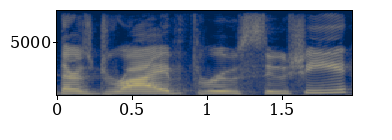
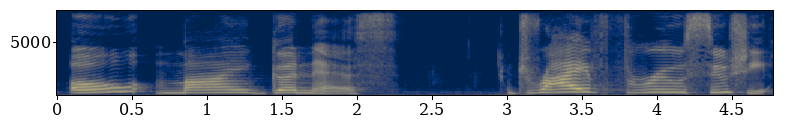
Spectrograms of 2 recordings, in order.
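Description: First: Drive-through said slowly with a rising, disbelieving lilt; surprised question. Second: Very slow, stretched-out disbelief on Drive-through sushi; stunned disbelief. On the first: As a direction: ask about drive-through in slow disbelief. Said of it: "this is where the conversation gets interesting". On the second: Reacting to the sushi photo. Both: Real, not acted.

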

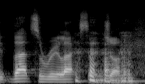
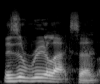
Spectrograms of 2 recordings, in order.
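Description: First: Mock American accent. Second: Said in the usual way. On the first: Shown as a demonstration. British guest teasing his American host, in a mock American accent. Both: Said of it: "Or I might say".

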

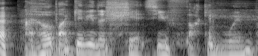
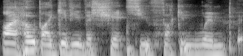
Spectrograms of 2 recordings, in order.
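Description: First: Put-on light Geordie accent, quiet; a hint of Geordie, trailing off. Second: Quoted tough-guy line. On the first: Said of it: "He's this proper Geordie". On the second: Retold or imitated. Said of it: "he has a great line".

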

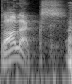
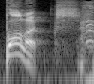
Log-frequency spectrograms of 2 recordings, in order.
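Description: First: Mock German-accented exclamation; hammed-up German officer accent; heavy German accent. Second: High, falling, emphatic exclamation; crisp, confident declaration; clear, with conviction. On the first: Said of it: "with a heavy accent responded". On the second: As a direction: proclaim BOLLOCKS clearly, pitched high. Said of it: "said clearly and with conviction". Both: A narrator's reading.

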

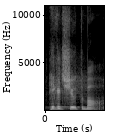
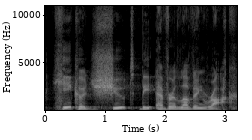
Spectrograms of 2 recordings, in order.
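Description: First: Said in the usual way. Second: Slow and weighty, savoring each word; slow boast about an old shooter; slow emphatic. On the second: Shown as a demonstration. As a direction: draw it out slowly.

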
